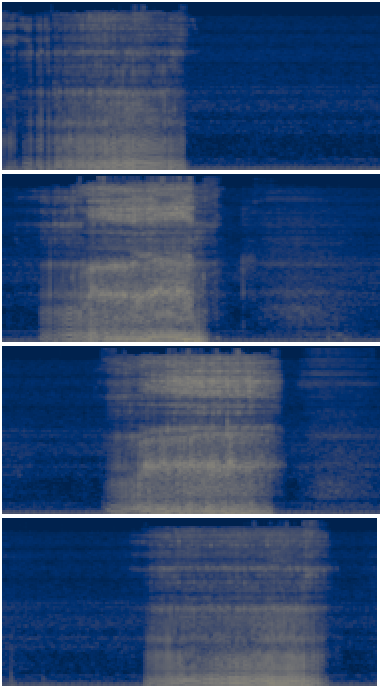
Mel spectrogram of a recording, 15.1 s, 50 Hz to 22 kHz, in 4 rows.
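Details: Person sleeping with loud snoring, described as perhaps manageable with earplugs: four loud, harsh rattling snores about every four seconds with quiet gaps, roughly 14 breaths a minute; heavy snoring.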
